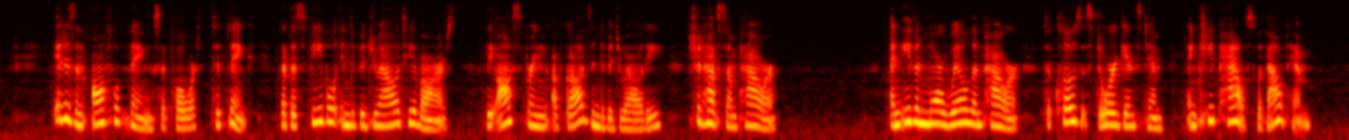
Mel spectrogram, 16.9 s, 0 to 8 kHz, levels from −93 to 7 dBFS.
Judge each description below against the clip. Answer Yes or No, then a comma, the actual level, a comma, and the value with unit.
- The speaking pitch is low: No, high, 220 Hz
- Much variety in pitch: No, average, 5.0 semitones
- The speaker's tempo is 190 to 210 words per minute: No, average, 145 wpm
